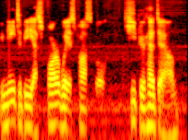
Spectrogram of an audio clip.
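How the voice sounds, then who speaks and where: A man voicing a tense, earnest young male pop star in a flat, even read of a novel. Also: low voice, fast talker, slight background noise, lightly acted, rough recording. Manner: flat, even reading with little change.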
